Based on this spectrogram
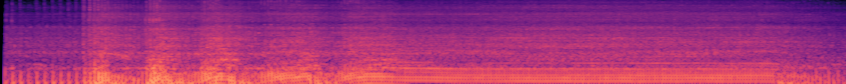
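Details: Honda bike, noise persisting after timing chain replaced three times: revs then idle with light quick rattle; cause worn tensioner, guide and badly worn oil pump parts left unreplaced.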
